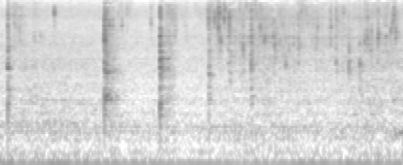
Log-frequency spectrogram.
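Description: Whole spices (bay leaves, cinnamon, cardamom pods and cumin seeds) frying in hot oil in a pan: a fine, steady crackle with a few sharper pops, the loudest about one second in and again half a second later, over a steady low hum.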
